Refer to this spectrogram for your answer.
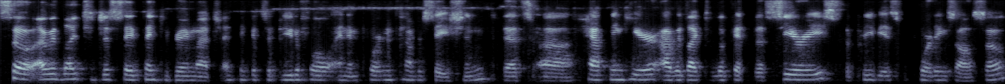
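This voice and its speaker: Her voice is fairly low-pitched and somewhat breathy. The woman keeps a moderate pace with hardly any pauses. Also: fairly even intonation. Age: 60s. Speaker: dancer, heritage participant. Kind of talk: panel discussion comment.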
